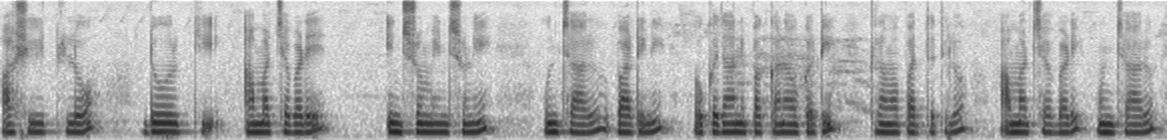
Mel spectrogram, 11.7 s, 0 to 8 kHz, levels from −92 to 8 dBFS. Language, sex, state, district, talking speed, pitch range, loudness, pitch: Telugu, female, Telangana, Mahabubabad, 80 wpm, 175-195 Hz, -16 LUFS, 180 Hz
